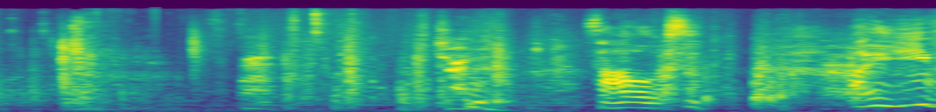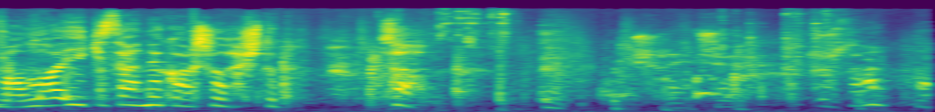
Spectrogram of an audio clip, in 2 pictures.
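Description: A man talks cheerfully close by.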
